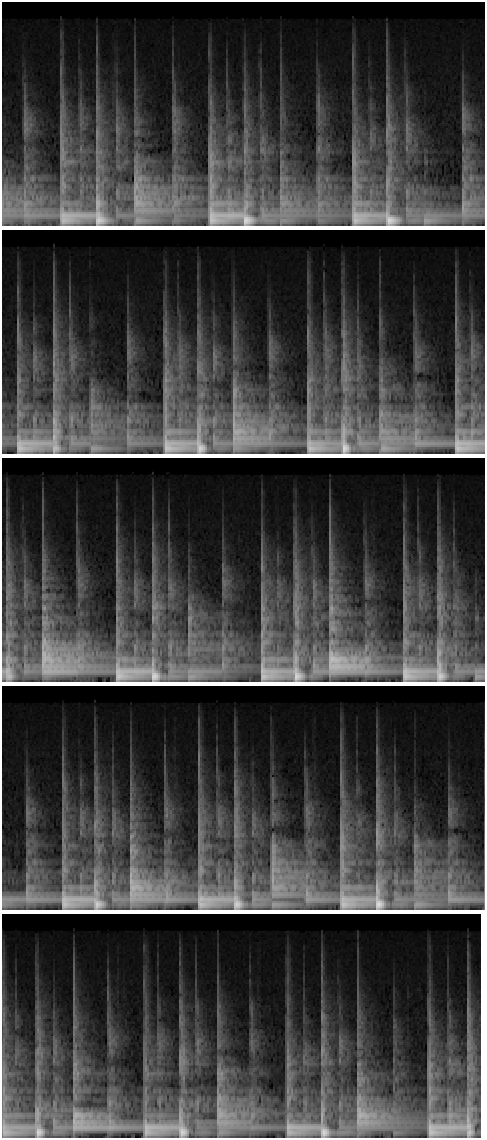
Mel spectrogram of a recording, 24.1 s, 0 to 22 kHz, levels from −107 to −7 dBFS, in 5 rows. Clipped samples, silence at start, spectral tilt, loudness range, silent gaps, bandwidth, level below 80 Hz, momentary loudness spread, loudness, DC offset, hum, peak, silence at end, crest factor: under 0.1%; 0 s; -8 dB/octave; 3 LU; none; 11.5 kHz; -58 dBFS; 16 LU; -41 LUFS; under 0.1%; none; -18 dBFS; 0 s; 22 dB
